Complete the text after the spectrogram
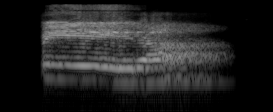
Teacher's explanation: la punta de la lengua choca una sola vez en el alveolo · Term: vibrante simple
